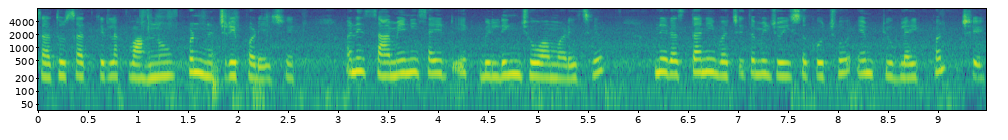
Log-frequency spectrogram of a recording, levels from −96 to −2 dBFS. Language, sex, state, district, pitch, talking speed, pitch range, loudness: Gujarati, female, Gujarat, Gandhinagar, 235 Hz, 170 wpm, 225-265 Hz, -17 LUFS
